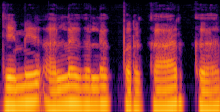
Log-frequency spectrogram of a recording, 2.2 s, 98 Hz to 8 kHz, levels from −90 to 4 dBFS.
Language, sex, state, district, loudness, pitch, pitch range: Surgujia, male, Chhattisgarh, Sarguja, -17 LUFS, 125 Hz, 120-130 Hz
